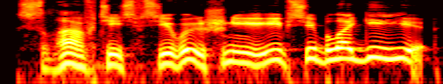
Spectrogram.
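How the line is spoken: Groaning in pain. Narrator (Russian): простонал Микол, скача на здоровой ноге и держась за прокушенную

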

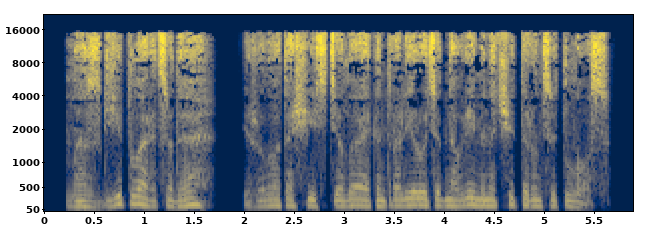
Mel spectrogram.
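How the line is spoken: Whispered. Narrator (Russian): прошептал

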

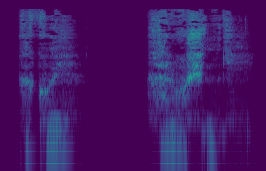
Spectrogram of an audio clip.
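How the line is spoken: Weak smiling whisper. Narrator (Russian): слабо прошептала она с улыбкой

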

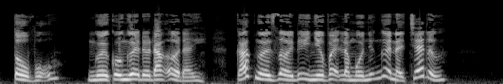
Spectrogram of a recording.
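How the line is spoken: Impatient shout. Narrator (Vietnamese): Mấy người nóng nảy, địa môn quát

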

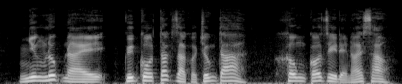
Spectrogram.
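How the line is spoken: Smiling speech. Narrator (Vietnamese): Dan mỉm cười

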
